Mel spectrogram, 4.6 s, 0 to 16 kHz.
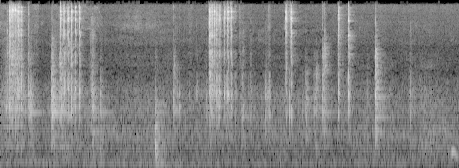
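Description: Wrench ratcheting while loosening a bolt on the front control arm of a 2010 third-generation Hyundai Accent, irregular bursts of clicking and metallic scraping close up over a faint background hum.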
